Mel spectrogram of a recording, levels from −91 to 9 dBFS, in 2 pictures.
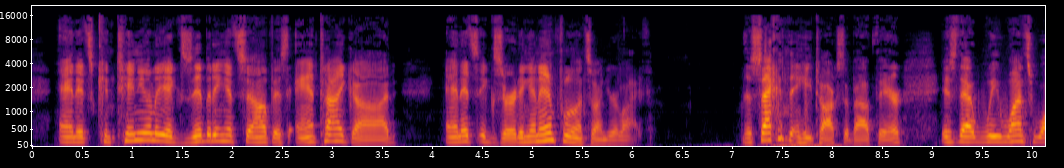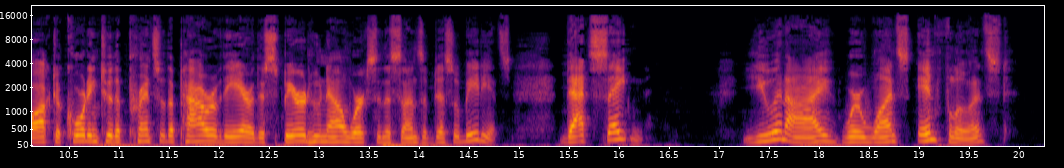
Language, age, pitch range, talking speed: English, 50-69, 130-165 Hz, 165 wpm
